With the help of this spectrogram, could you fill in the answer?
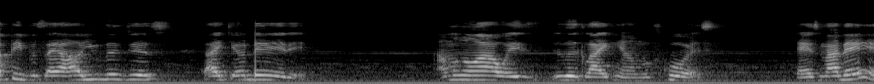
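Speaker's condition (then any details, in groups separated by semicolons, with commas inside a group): Cerebral palsy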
